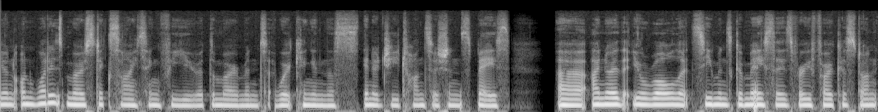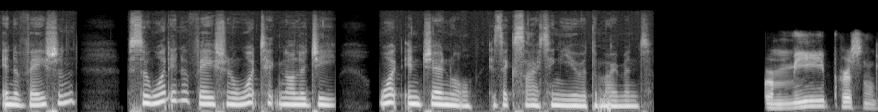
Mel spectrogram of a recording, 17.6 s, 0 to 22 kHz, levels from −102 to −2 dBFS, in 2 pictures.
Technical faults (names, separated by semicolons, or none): lost LE Audio frames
